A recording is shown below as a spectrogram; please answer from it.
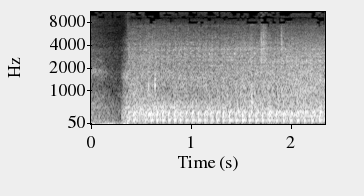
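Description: Motorcycle engine running steadily at low revs with an even, pulsing beat, starting about a third of a second in.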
